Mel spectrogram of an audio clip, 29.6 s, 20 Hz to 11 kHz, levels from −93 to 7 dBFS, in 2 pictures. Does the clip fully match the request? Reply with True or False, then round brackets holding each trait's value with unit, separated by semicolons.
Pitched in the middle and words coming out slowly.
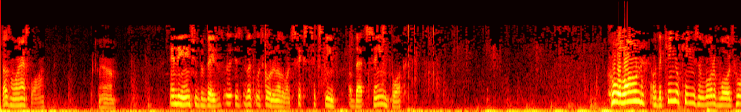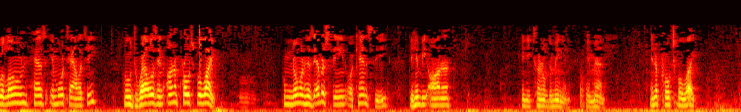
True (155 Hz; 120 wpm)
